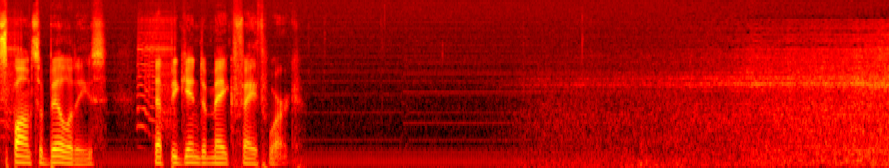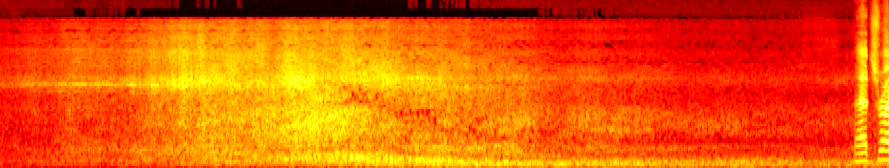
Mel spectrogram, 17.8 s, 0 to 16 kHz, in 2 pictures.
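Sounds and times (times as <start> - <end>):
speech: 0.0 - 3.0, 17.4 - 17.7
jet airplane taking off from an airport: 5.6 - 17.7.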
